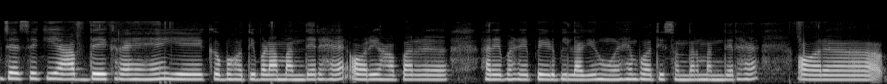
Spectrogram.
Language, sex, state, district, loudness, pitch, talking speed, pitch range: Hindi, female, Madhya Pradesh, Bhopal, -16 LUFS, 230 Hz, 195 wpm, 225-240 Hz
